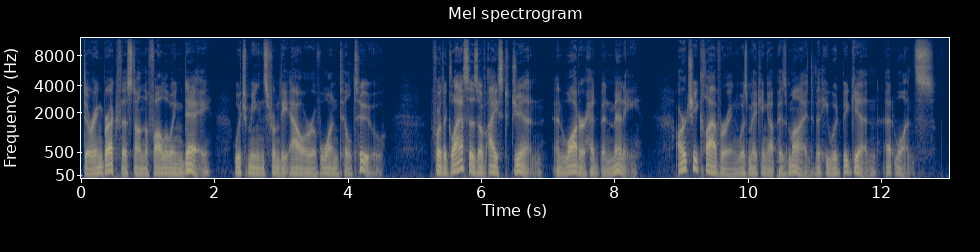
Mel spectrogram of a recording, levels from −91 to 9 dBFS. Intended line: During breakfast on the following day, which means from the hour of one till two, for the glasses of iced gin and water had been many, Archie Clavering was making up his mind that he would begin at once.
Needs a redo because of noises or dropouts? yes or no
no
